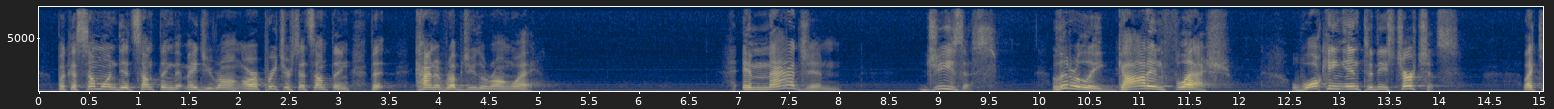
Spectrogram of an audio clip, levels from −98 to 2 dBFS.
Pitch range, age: 155-230 Hz, 40-59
